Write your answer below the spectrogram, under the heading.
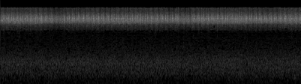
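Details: Steady cricket stridulation, a thin high-pitched continuous trill with a faint fast pulsing texture, even in level from start to finish, nothing else audible.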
